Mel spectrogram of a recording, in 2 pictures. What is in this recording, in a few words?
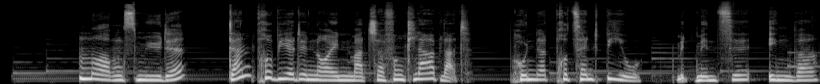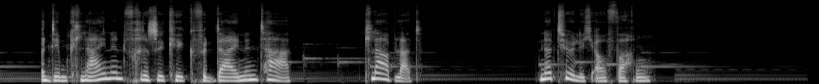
Commercial; Klarblatt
